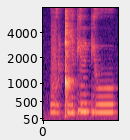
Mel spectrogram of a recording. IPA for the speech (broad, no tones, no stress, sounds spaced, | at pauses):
v ṳ ǃ i pʲ ɵ n pʲ u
